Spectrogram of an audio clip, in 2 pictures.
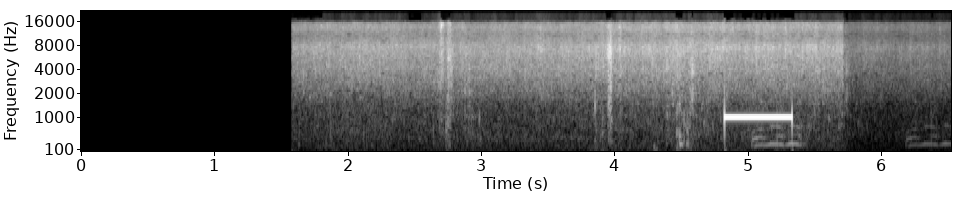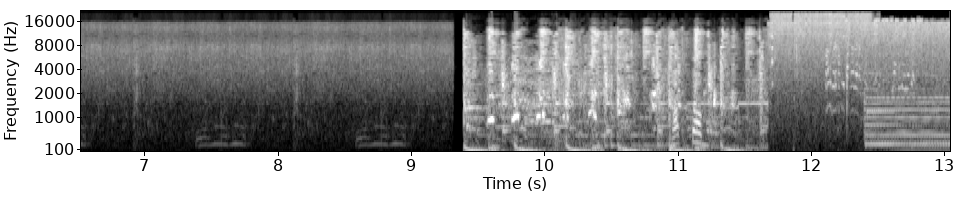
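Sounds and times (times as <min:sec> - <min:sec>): electronic beep tone: 0:04.8 - 0:05.4.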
